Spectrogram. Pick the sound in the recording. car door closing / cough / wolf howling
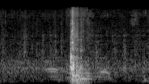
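car door closing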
